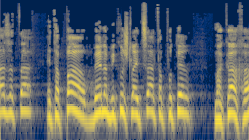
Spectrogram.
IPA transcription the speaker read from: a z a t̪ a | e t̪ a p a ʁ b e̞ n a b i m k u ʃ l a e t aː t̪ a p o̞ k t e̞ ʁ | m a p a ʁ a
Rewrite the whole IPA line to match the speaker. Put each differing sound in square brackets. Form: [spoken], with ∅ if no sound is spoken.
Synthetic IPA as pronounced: a z a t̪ a | e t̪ a p a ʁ b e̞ n a b i [∅] k u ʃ l a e [t͡s] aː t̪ a p o̞ [∅] t e̞ ʁ | m a [k] a [χ] a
